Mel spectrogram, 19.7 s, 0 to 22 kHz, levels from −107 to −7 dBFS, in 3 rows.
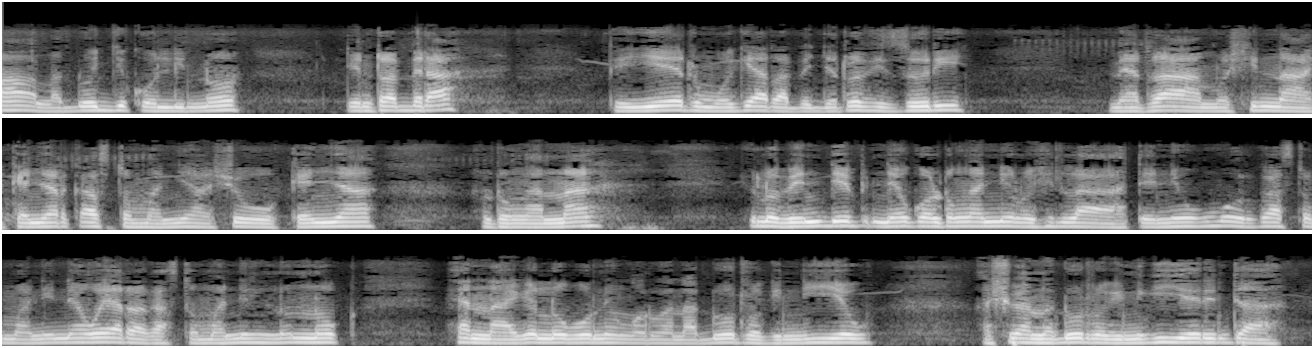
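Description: From start to finish the speech sounds dull and smeared, with nothing above about 9.7 kHz and a watery, warbly fizz on sibilants and held vowels that's plainly audible. That's likely AAC compression, AAC-LC at a low rate, consistent with around 32 kbps. At that budget the encoder drops the top band entirely and quantises what's left so coarsely that gaps and noise-filled patches appear across the spectrum.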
